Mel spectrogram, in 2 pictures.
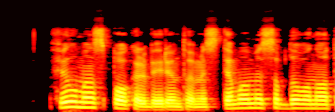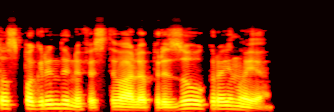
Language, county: Lithuanian, Kaunas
